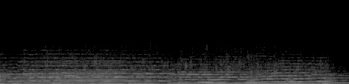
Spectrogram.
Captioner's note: audience applauding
